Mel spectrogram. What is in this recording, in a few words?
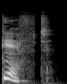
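"gift", British English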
